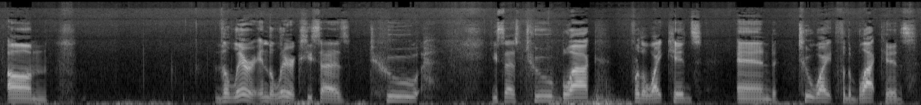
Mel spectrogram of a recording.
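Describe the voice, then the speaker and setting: Clear-voiced young man rambling casually. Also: on the high side, a bit bright. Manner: blunt, informal, swears freely. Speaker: video host. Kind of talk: casual rambling talk about songs.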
